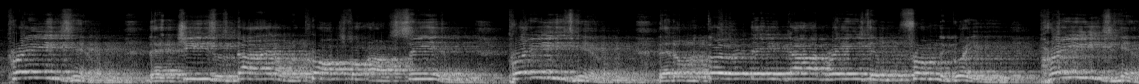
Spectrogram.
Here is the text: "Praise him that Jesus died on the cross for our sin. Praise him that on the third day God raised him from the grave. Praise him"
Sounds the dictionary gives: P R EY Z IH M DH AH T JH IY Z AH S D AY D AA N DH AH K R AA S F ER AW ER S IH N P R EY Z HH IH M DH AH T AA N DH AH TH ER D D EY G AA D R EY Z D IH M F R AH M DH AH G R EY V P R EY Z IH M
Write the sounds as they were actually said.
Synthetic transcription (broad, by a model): P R EY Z IH M DH AH T JH IY Z AH S D AY D N DH AH K R AA S F ER AW ER S IH N P R EY Z HH IH M DH AH T N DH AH TH ER D D EY G AA D R EY Z D IH M F R AH M DH AH G R EY V P R EY Z IH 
